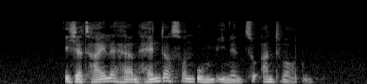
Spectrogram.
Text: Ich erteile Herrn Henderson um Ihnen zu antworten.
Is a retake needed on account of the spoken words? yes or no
no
